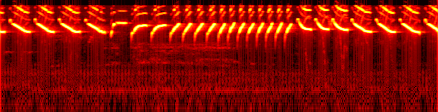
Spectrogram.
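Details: Belgian canary singing naturally, a loud run of clear high whistled notes that sweep down, then a fast series of short rising chirps repeated about four times a second, before the falling whistles return.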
